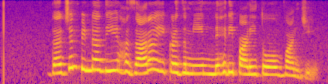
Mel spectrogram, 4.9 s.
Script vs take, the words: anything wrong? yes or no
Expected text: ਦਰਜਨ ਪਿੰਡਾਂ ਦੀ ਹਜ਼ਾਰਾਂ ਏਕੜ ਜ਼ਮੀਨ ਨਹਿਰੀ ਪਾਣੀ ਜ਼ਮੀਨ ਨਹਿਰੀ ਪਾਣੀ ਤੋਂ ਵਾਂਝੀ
yes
